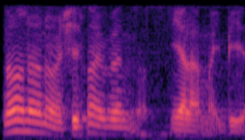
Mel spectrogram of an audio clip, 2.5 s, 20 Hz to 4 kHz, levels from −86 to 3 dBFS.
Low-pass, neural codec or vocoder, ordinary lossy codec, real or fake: 3.6 kHz; none; none; real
